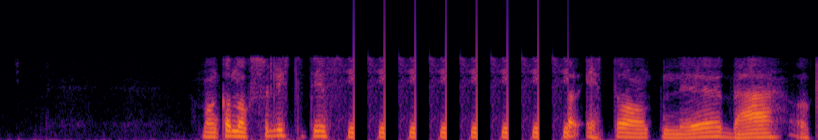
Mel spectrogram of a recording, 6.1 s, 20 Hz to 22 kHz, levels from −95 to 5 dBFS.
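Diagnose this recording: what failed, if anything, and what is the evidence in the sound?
The whole recording is band-limited, with nothing above about 4.2 kHz, and the speech sounds rough, grainy and noisy rather than swirling or hollow. The likely cause is heavy Opus compression at the codec stage, in its CELT music mode at a very low rate, consistent with roughly 12 kbps. Starved of bits, the encoder keeps each band's energy but fills the detail by folding or noise, and narrows the bandwidth. Missing bands would instead give MP3's watery swirl.

From 2.66 s to 4.27 s the same 122 ms burst of sound repeats seven times, each followed by about 108 ms of digital silence, an even cycle of roughly 230 ms. This is stutter with silent gaps, likely from a playback or stream stall: each retry replays the last buffered fragment, then the buffer runs dry. The regular period, identical content and silent gaps distinguish it from random packet loss, and the audio that should have filled that span is gone.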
